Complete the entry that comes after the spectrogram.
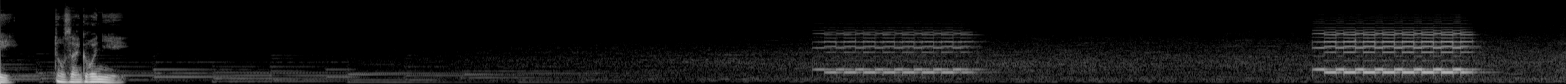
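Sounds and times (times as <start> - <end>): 
speech: 0.0 - 1.3
telephone ringing with electronic trilling rings: 8.1 - 9.9, 13.1 - 14.9.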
